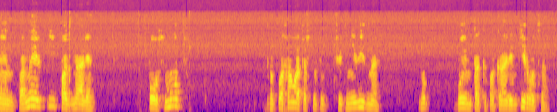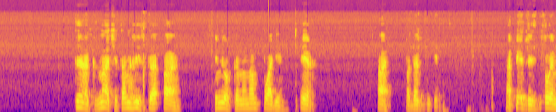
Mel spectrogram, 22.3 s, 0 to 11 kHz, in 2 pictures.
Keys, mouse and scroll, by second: 2.7-3.8 drag, 13.9 a, 17.0 r, 19.4 click, 20.8 ctrl+z.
